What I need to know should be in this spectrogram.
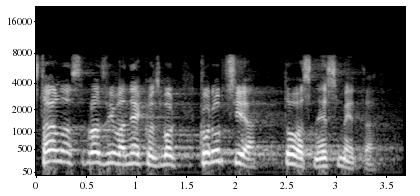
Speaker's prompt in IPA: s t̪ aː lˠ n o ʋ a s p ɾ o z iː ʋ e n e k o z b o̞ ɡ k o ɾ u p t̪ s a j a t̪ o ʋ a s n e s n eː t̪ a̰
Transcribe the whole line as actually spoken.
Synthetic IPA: s t̪ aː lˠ n o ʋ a s p ɾ o z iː ʋ a n e k o z b o̞ ɡ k o ɾ u p t̪ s i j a t̪ o ʋ a s n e s m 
